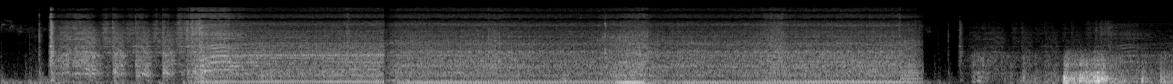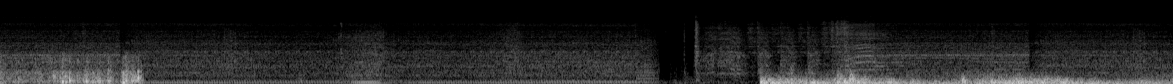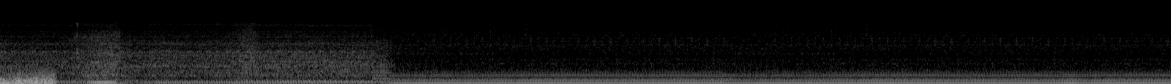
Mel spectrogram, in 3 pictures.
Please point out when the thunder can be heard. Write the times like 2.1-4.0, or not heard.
9.7-13.2, 19.3-24.1.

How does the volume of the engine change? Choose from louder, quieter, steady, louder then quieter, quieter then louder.
quieter.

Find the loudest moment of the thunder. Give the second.
11 s.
